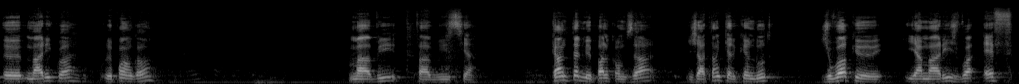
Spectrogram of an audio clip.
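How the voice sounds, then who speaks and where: Man, lay preacher, commanding, repetitive, mid-pitched voice. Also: fairly bright tone. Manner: commanding, repeats short phrases, calls people forward, leads call-and-response prayer. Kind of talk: charismatic healing service, prophetic calling.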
